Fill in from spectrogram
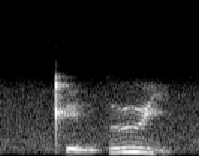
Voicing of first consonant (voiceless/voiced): voiceless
